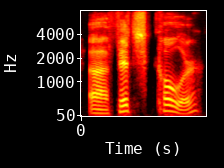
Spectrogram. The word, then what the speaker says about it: Fitz Koehler: And today I have a special guest, Fitz Koehler. Did I pronounce that right?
